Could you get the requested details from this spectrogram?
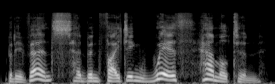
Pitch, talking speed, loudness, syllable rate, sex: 160 Hz, 150 wpm, -18 LUFS, 4.5 syllables/s, male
